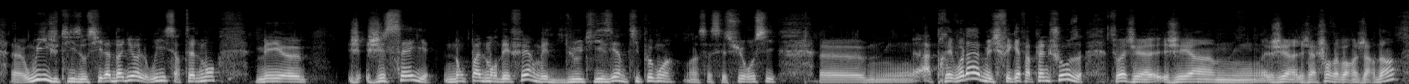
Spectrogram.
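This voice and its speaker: At a moderate pace, a man with a medium pitch and lively intonation speaks with long, frequent pauses. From Valence, Drôme, France. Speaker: radio host. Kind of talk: casual chat. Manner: halting, repeats words.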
